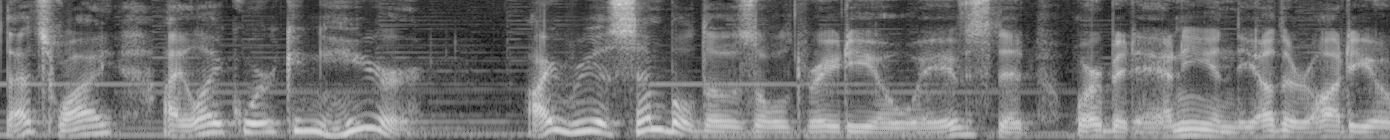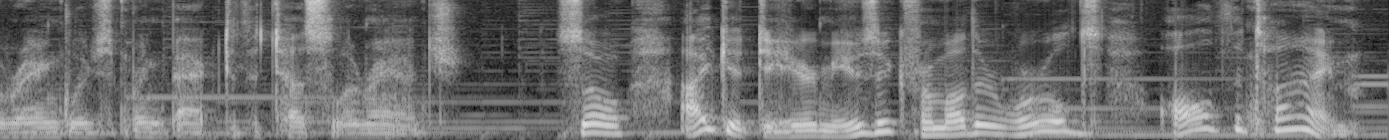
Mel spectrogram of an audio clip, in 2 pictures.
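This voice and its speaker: An actor playing a bookish, deadpan space horse who narrates and talks in a children's radio drama, dry and slightly fussy. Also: medium pitch, unhurried, faint music behind. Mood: dry, matter-of-fact.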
